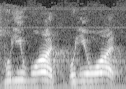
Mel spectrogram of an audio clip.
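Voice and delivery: hushed, lightly cooing question; fussing dog owner. Acted. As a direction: softly imitate an indulgent pet owner. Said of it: "It's the little yappy dogs".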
